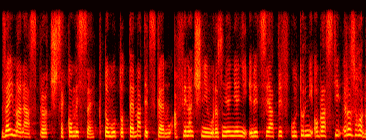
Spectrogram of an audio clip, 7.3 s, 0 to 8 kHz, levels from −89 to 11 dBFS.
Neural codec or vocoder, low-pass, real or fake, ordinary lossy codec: codec, 16 kHz, 2 kbps, FunCodec, trained on Chinese and English, 25 frames a second; 7.2 kHz; fake; none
